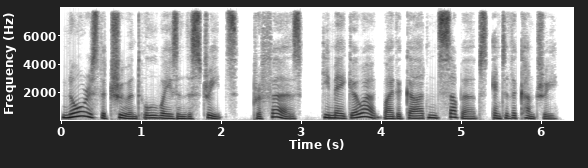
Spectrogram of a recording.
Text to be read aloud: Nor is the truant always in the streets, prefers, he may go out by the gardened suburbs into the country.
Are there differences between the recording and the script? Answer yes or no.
no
